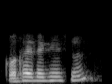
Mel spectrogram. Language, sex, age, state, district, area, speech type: Bengali, male, 18-30, West Bengal, Jalpaiguri, rural, conversation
